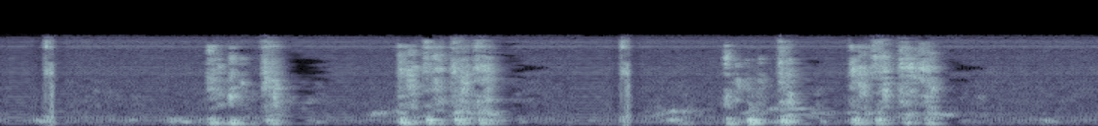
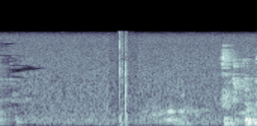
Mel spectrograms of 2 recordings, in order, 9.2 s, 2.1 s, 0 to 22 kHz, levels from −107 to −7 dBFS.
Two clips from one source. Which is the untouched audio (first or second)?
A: second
